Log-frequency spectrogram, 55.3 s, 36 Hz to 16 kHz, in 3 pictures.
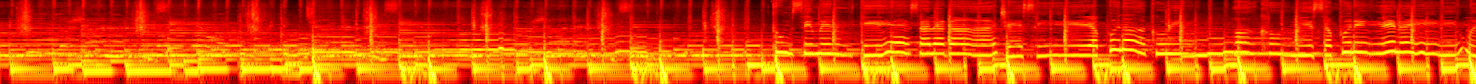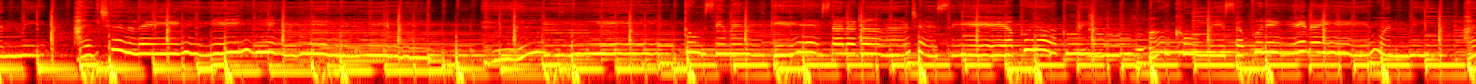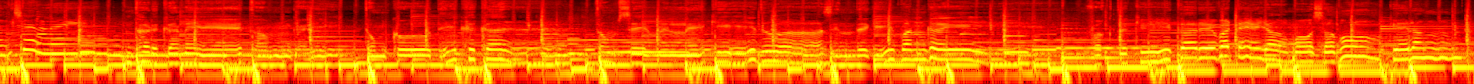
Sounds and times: Music: 0:00.0 - 0:55.3.

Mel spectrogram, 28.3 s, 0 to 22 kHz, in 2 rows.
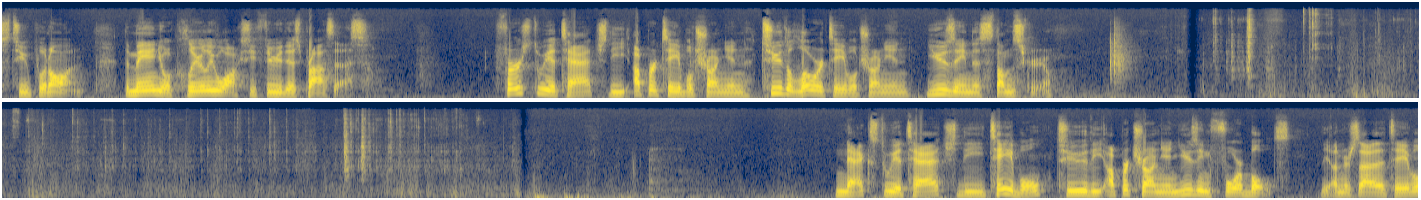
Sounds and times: Speech: 0:00.0 - 0:03.8, 0:04.9 - 0:10.6, 0:22.5 - 0:28.3
Tools: 0:11.8 - 0:13.4, 0:14.9 - 0:18.8.

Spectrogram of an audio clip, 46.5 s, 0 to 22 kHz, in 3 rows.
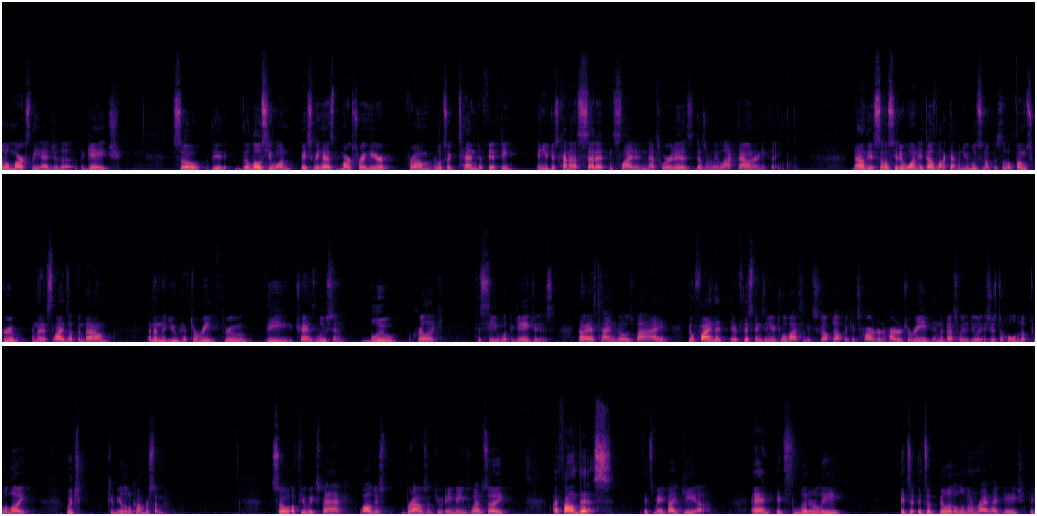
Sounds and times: Speech: 0:00.0 - 0:01.8, 0:02.6 - 0:11.8, 0:12.8 - 0:33.6, 0:35.0 - 0:43.7, 0:44.4 - 0:46.4.

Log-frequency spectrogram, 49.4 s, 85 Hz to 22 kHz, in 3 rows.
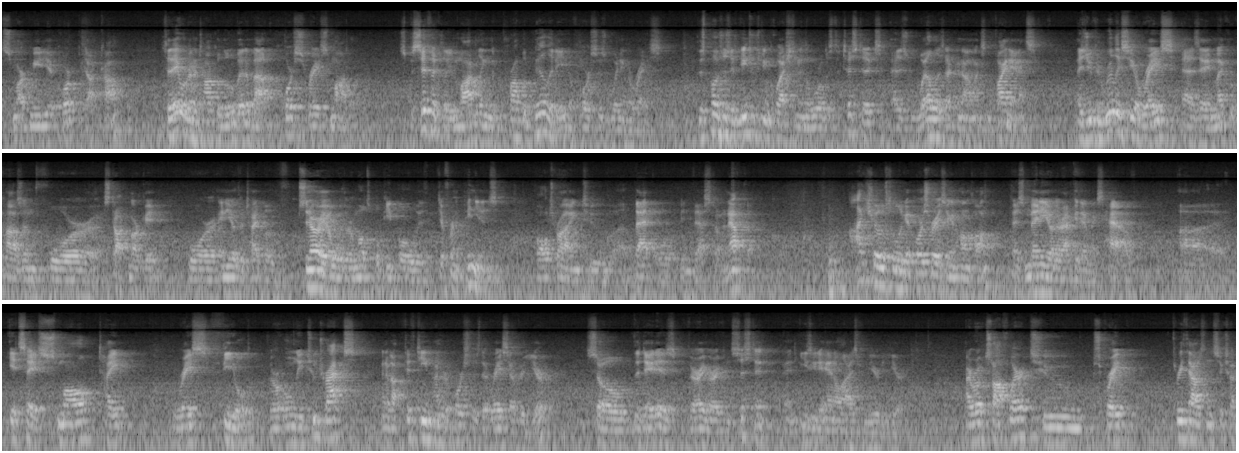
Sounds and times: Speech: 0:00.0 - 0:26.6, 0:27.8 - 0:45.0, 0:45.8 - 0:49.3.

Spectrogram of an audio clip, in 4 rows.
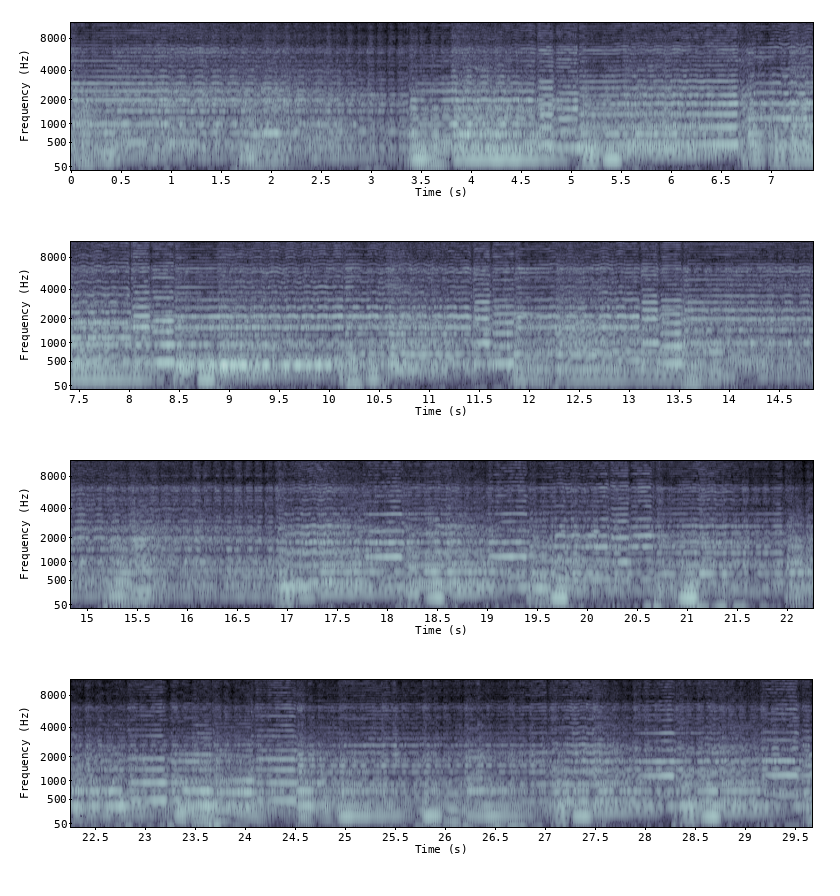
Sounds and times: Cello: 0:00.0 - 0:29.6.

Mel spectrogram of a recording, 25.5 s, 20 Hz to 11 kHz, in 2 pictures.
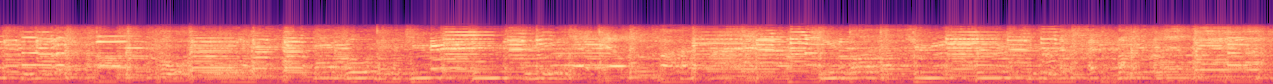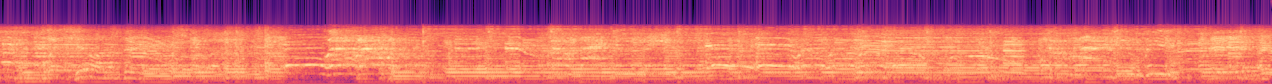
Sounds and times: Independent music: 0:00.0 - 0:25.4.

